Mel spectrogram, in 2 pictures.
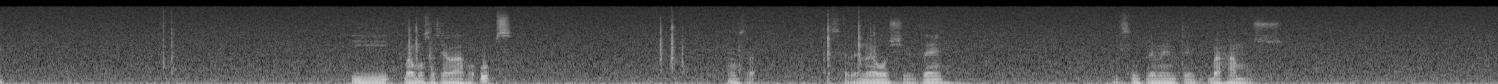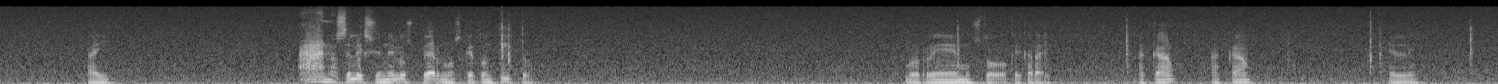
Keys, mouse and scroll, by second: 1.7 Return, 2.5-4.3 drag, 4.2 ctrl+z, 6.8 ctrl+z, 8.7 shift+d, 15.9 click, 17.7-18.0 scroll up 2, 20.1 x, 23.5 click, 24.8 shift+middle click, 25.9 shift+right click, 26.8 shift+right click, 28.8 l, 29.8 shift+right click.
